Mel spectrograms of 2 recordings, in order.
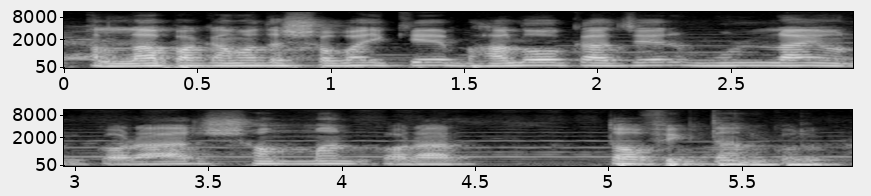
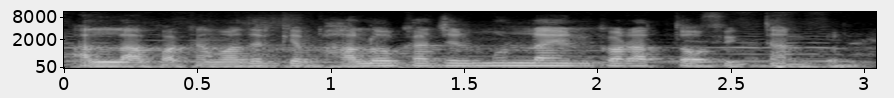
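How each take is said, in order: First: It is said more loudly. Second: It is said at normal volume.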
